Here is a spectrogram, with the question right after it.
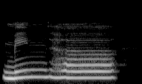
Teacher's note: یہاں پہ نون ساکن کی آواز کو ظاہر کرنا، اظہار ہوگا۔ مِنْهَا نہیں پڑھنا، ہلانا نہیں ہے۔ · الف مد آ گیا تو الف کے برابر لمبا کریں گے، مد اصلی کریں گے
